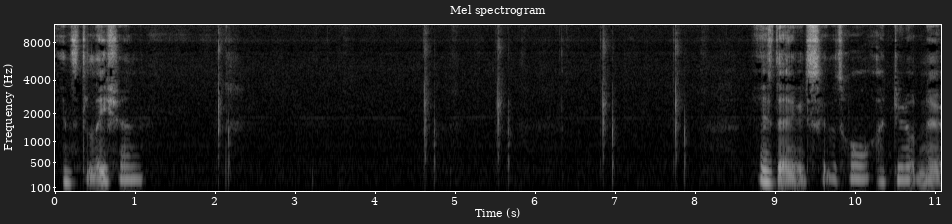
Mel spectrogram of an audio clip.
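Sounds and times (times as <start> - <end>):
computer mouse button clicking: 2.0 - 2.3, 4.6 - 4.8, 5.5 - 5.8, 6.8 - 7.1, 7.7 - 8.0.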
